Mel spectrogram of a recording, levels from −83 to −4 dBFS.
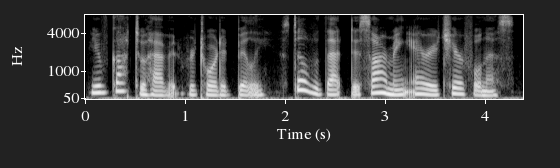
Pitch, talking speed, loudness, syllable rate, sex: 195 Hz, 180 wpm, -17 LUFS, 5.3 syllables/s, female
